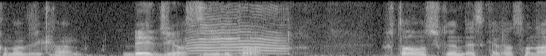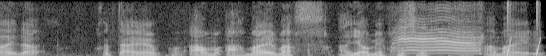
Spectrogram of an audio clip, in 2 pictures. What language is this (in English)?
Japanese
